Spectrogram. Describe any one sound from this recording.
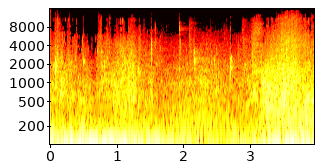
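Water splashes as a figure swims through it.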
